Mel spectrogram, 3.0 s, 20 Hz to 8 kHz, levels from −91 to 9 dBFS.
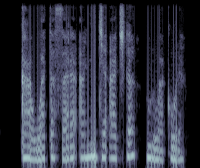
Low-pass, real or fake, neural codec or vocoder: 7.2 kHz; real; none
